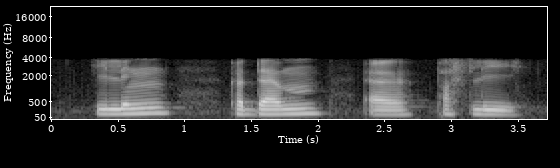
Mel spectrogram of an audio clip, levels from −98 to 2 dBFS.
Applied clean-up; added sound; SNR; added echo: none; none; none; none.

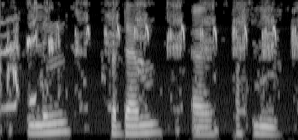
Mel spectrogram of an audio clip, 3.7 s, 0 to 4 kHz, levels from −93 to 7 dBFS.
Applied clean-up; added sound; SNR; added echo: classical method spectral subtraction.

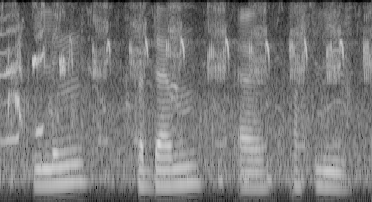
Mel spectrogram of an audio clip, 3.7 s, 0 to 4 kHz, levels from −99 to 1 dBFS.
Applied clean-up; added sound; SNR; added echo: none; Chirp, tweet; 1 dB; none.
